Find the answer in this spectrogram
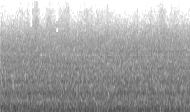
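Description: Steady background hum and hiss of a room, even throughout with no distinct knocks or clicks.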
